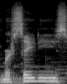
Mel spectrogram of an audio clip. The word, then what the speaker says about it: Mercedes: Also, all the E's in the word Mercedes are pronounced differently.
